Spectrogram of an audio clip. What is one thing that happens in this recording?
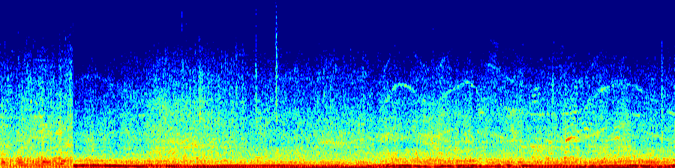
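A sports car engine idles and revs loudly.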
